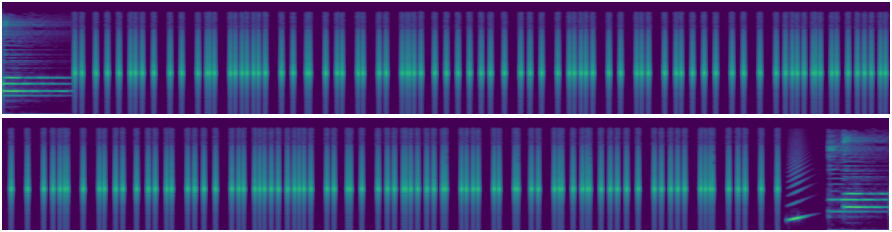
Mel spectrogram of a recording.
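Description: Rapid, irregular clicking of a phone-keyboard typing sound effect. A short chime of several steady notes sounds at the start, and near the end a rising swoop is followed by the same chime.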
